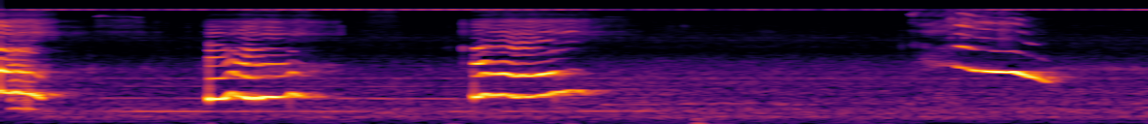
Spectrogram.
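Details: Pet chihuahua named Dexter "singing" in a small room: three drawn-out whimpering notes that waver and rise slightly, with a pause between them, then a final higher note sliding sharply downward; a faint steady tone hums in the background.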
